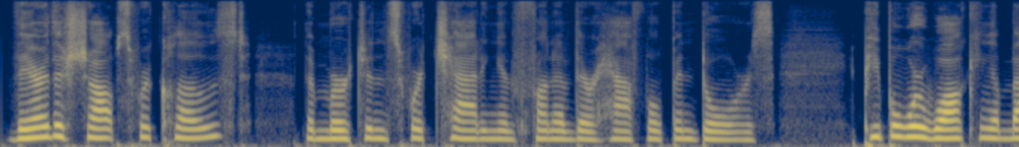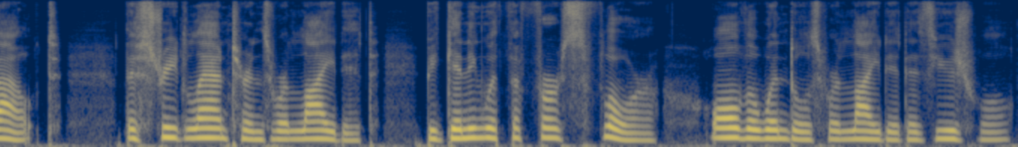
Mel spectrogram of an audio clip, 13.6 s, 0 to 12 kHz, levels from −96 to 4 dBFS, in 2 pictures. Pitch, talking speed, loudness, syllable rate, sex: 195 Hz, 165 wpm, -20 LUFS, 5.0 syllables/s, female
